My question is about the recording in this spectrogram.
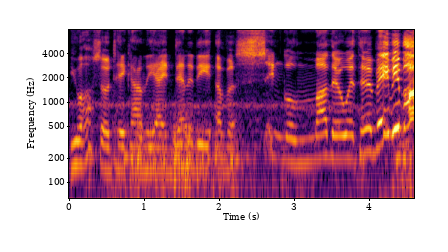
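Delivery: high voice, building to an excited shout; character pitching a disguise. Acted. To the player about a mother disguise, high and mounting. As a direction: draw it out high, then burst out at the end.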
